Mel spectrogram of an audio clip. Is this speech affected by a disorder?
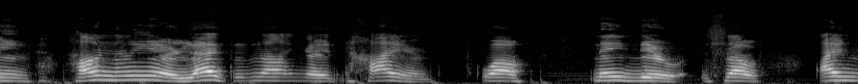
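Yes: cerebral palsy; uses adaptive equipment.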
